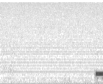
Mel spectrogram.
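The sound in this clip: A telephone busy tone sounds after a call is hung up. A steady, low electronic tone cuts in loudly at the very end, after near silence.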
